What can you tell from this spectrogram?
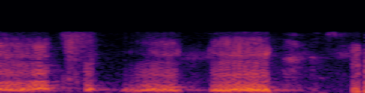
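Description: Puppies growl playfully in several rough, rumbling bursts, fairly loud, with short gaps between the scuffling snarls and no talking.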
